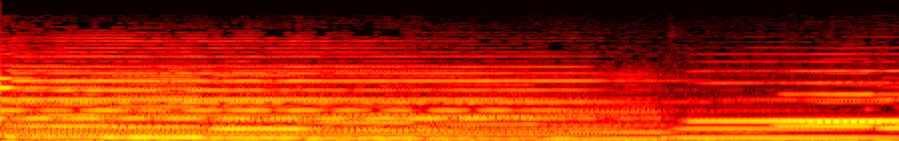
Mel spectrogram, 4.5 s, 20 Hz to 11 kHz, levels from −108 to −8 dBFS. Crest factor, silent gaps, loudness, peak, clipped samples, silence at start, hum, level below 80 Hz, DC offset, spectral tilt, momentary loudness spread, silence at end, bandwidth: 14 dB; none; -40 LUFS; -26 dBFS; under 0.1%; 0 s; none; -56 dBFS; under 0.1%; -6 dB/octave; 9 LU; 0 s; 6.2 kHz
